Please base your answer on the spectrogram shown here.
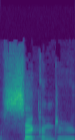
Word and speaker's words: secondary: So secondary, the first syllable is stressed and the eighth decoration.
